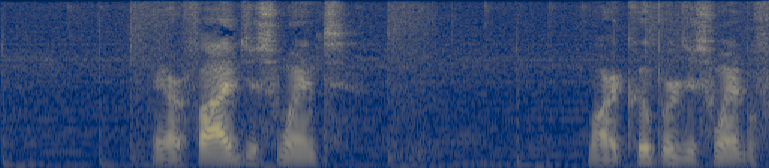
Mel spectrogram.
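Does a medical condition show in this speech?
No.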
